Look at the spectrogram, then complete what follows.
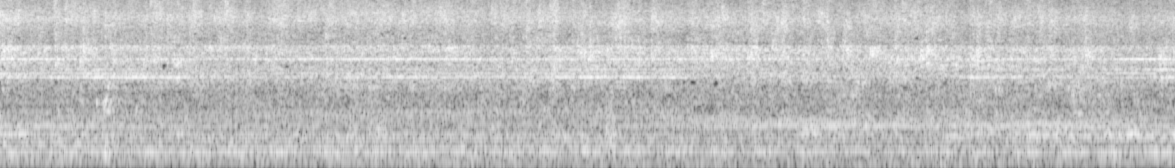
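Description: Steady, even hiss with a faint low hum underneath, unchanging, with no knocks or voices.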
